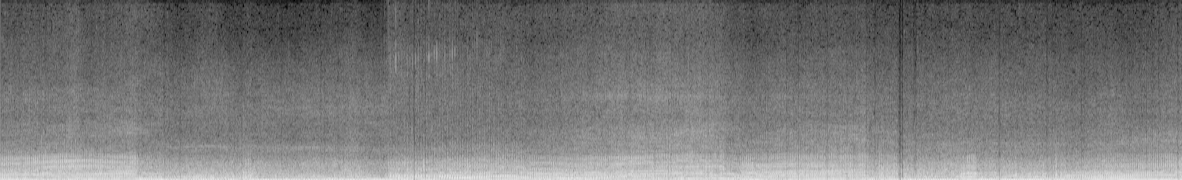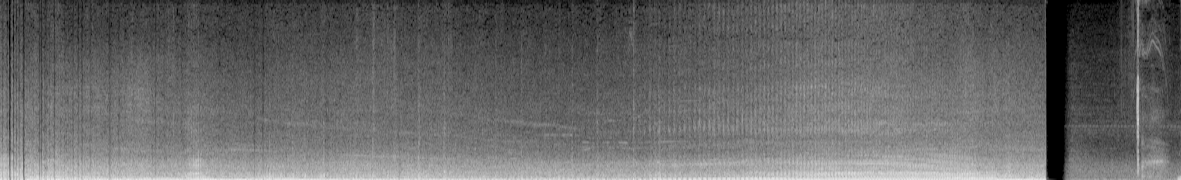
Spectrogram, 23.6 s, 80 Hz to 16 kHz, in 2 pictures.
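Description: A Honda CB 500 motorcycle engine running through a counterfeit Akrapovic exhaust, loud and close, rising and falling as it revs repeatedly, cutting off abruptly near the end.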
